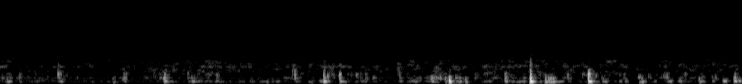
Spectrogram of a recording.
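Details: Fit male after a bowel movement: frequent soft, irregular gurgles and pops in a quiet room; active, normal bowel sounds (borborygmi).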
